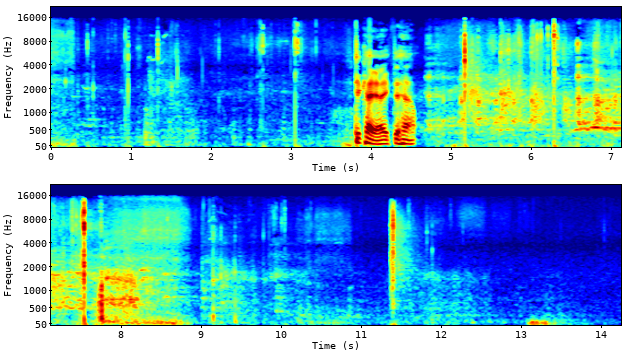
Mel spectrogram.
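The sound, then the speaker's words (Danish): Clicks, creaks and scraping from someone straining to snap a pair of scissors, with a sharp burst of effort partway through and a man talking over the handling noise. “Nu knækker jeg saksen.”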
